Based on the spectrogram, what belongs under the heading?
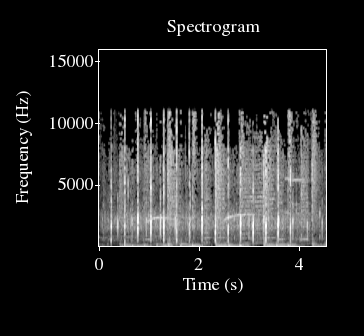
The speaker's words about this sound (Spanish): Gracias, yo os pediría un aplauso para vosotros porque ha sido increíble que estéis aquí.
